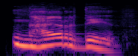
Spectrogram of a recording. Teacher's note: Cardiff is Caerdydd, Caerdydd. After an, the C gets replaced with NGH, which creates a ng sound.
